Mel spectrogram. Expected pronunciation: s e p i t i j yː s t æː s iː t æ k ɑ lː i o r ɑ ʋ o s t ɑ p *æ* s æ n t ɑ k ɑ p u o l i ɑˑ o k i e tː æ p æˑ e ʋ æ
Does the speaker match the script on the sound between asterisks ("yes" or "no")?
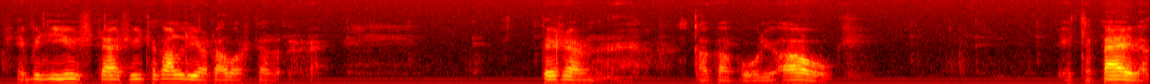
no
